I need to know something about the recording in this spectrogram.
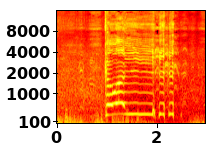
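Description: A young woman laughs and squeals close by.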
